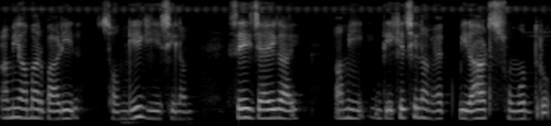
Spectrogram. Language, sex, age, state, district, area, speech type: Bengali, female, 45-60, West Bengal, Purba Medinipur, rural, spontaneous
